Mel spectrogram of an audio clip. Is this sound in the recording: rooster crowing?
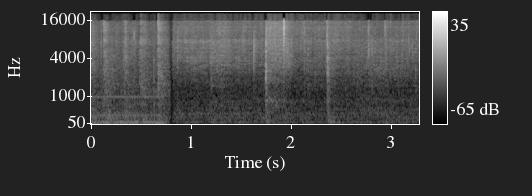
no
